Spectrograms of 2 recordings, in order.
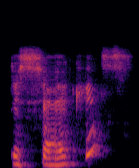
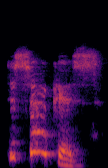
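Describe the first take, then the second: First: Low, slow puzzled query with a rising end; puzzled question. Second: Landlord's reply pitched much higher with a falling end; bright, higher landlord voice confirming; cheerful confirmation. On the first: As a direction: duck asking back in disbelief. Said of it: "the duck inquires". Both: A narrator's reading.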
